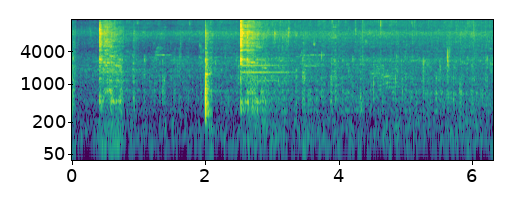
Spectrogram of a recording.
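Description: Nimki dough pastries frying slowly in hot oil over low heat, a soft, steady, quiet sizzle broken by a few sharp clicks and taps near the start.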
